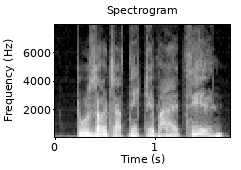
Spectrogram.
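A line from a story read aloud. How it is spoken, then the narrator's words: Angry hiss, large snake. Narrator (German): zischte ärgerlich die große Schlange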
